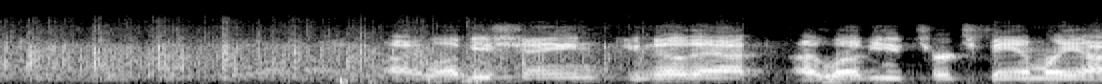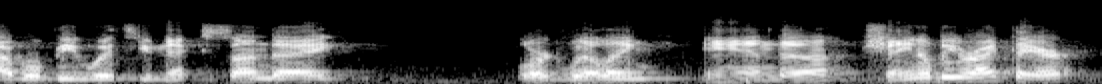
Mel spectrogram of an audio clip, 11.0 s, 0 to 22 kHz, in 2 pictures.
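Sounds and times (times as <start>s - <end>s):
congregation applauding: 0.0s - 4.0s
voices: 1.2s - 4.6s.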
